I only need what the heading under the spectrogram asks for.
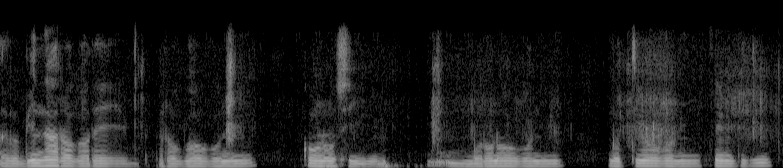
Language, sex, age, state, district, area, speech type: Odia, male, 30-45, Odisha, Nabarangpur, urban, spontaneous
